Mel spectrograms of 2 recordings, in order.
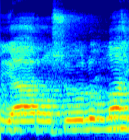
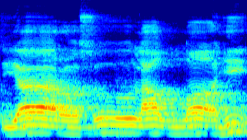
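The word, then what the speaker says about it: يا رسول الله: Nggak boleh salah jangan yarosululoh I itu kakak Susunan kalimat kurang bagus tata bahasanya harus ia rosuulalloh harokatnya Jadi dibacanya ia rosuulalloh Abang katanya yarosululoh jangan nurutin orang yang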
